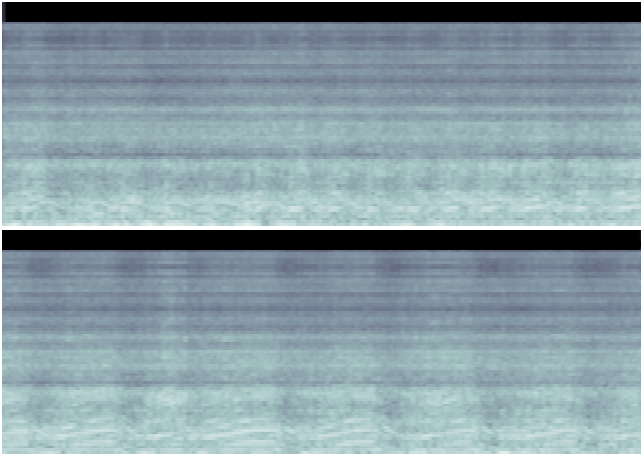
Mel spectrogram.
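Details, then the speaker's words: Yamaha Superjet two-stroke watercraft burbles unevenly with a lumpy, stumbling note as if on one cylinder; started minutes after refuelling, persists with fresh gas, compression even; owner suspects plug wires or ignition, unconfirmed. "Yeah, something ain't right. It's like it's running on one cylinder. That's really what it feels like."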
